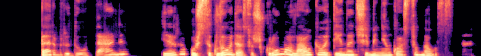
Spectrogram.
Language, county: Lithuanian, Kaunas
